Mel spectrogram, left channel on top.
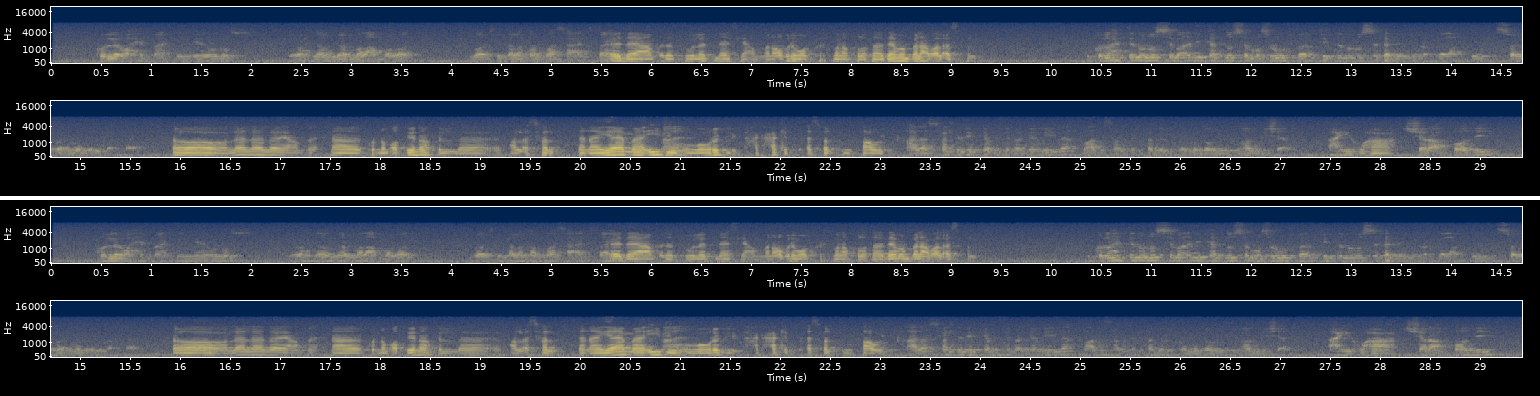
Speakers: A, on the left; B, on the left.
A: كل واحد معاه 2 جنيه ونص نروح نأجر ملعب بلاط نقعد فيه 3 4 ساعات فاهم
B: ايه ده يا عم ده انتوا ولاد ناس يا عم انا عمري ما فكرت بلعب بلاطه انا دايما بلعب على الاسفل
A: وكل واحد اتنين ونص بقى دي كانت نص المصروف فاهم في اتنين ونص تانيين بنروح نلعب فيهم في السايبر ميدل بقى فاهم
B: اه لا لا لا يا عم احنا كنا مقضينا في ال- على الاسفلت ده انا ياما ايدي
A: ايوه
B: ورجلي اتحكحكت من الاسفلت من التعويض
A: على الاسفلت دي كانت بتبقى جميله بعد صلاه الفجر في رمضان والنهار بيشقشق
B: ايوه
A: الشارع فاضي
